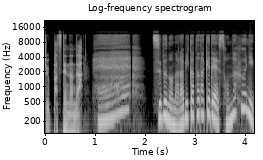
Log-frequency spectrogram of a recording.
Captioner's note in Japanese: ため息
